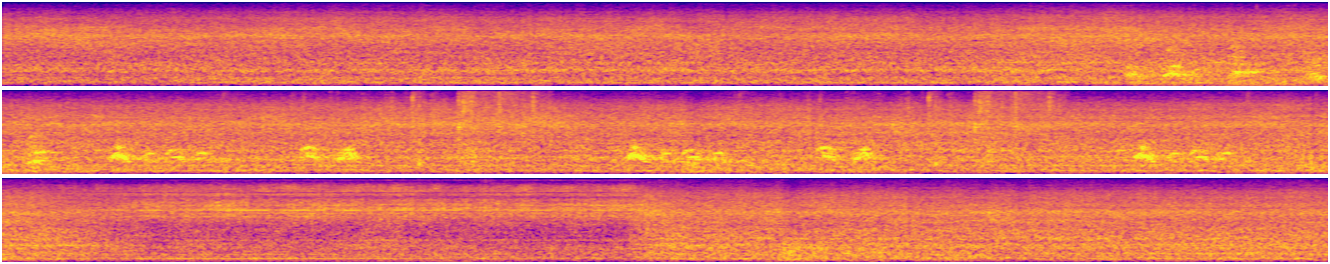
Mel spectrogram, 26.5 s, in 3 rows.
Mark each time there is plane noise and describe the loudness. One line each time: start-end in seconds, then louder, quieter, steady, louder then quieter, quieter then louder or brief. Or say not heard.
0.0-26.4 steady.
